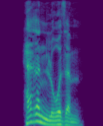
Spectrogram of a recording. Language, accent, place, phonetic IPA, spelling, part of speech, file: German, Germany, Berlin, [ˈhɛʁənloːzm̩], herrenlosem, adjective, De-herrenlosem.ogg
- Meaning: strong dative masculine/neuter singular of herrenlos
